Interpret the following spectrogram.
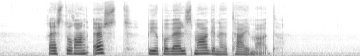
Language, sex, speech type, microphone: Norwegian, female, read, Shure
